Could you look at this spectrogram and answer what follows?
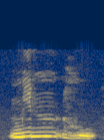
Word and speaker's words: minhu: Contohnya kata minhu. Nun sukun yang bertemu dengan huruf ha, maka cara bacanya harus jelas. Minhu. Nunnya kelihatan.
